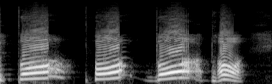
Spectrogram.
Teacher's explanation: और ओष्ठ में क्या है कि एक वर्ण यानी एक होंठ ऊपर नीचे हर बार एक दूसरे से टकराएगा।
